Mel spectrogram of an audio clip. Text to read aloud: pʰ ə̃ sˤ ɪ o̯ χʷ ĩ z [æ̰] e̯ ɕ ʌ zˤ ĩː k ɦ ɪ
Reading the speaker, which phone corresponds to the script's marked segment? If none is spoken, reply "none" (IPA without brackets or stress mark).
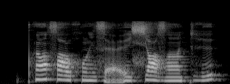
æ̰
